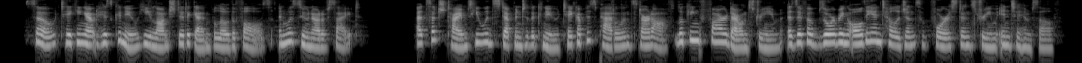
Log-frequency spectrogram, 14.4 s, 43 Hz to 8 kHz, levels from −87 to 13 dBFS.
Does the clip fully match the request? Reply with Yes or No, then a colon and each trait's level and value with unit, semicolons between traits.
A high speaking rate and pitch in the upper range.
Yes: fast, 210 wpm; high, 195 Hz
